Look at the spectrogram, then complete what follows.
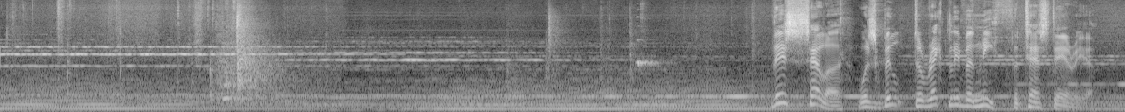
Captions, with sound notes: [door clangs] This cellar was built directly beneath the test area.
